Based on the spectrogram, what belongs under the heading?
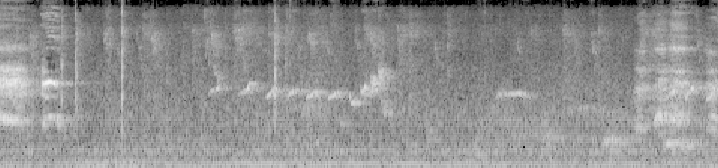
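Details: White-rumped shama of the Aceh Tangse type singing against a rival: a loud sharp opening, then scattered short whistles and slurred notes, and a buzzy burst at the end.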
